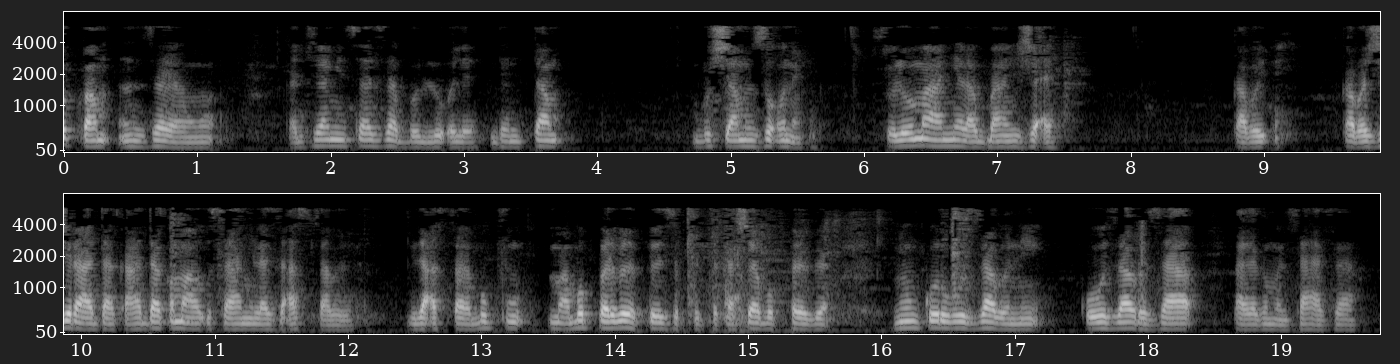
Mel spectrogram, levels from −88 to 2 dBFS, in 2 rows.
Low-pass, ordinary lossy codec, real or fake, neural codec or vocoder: 7.2 kHz; MP3, 24 kbps; real; none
